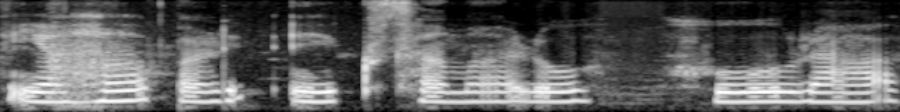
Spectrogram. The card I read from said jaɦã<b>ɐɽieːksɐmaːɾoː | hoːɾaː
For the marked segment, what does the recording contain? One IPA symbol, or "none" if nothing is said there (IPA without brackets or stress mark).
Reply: p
